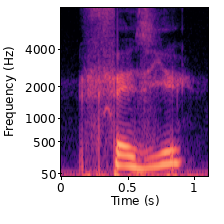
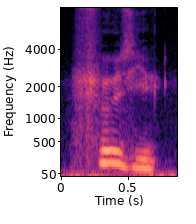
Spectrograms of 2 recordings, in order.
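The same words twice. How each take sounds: First: The first syllable sounds like 'fay'. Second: The first syllable sounds like 'feu'. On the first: The speaker calls it wrong. "you don't pronounce faisiez" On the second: The speaker calls it right. "you pronounce faisiez"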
